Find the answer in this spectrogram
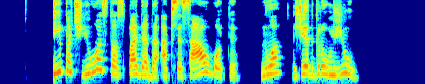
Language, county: Lithuanian, Alytus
